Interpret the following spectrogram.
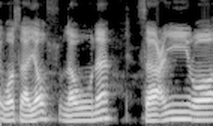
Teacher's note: سین میں سٹی کی آواز پیدا کریں گے، یا ساکن سے پہلے زیر ہے، یا مدہ ہے، الف کے برابر کھینچ کر پڑھنا ہے، وقف کریں گے، دو زبر کی تنوین کو الف سے تبدیل کرنا ہے۔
